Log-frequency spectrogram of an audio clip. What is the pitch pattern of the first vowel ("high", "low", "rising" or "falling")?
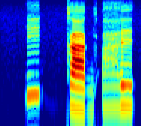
high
